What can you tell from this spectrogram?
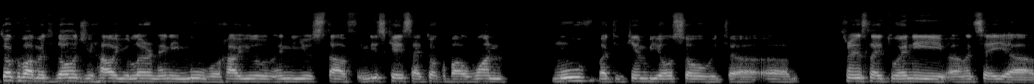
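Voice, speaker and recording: A man with a Serbian accent speaks at a fairly quick pace and fairly high pitch in a monotone, flat delivery. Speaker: basketball coach. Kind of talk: coaching webinar presentation. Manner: fast; halting, many fillers and repeats.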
